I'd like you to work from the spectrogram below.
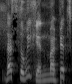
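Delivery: high, fake Canadian accent drifting into Jamaican. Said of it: "That went Jamaican".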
